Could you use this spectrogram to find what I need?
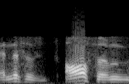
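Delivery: ordinary delivery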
